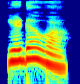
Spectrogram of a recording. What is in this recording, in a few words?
"ಎಡವು", kannada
